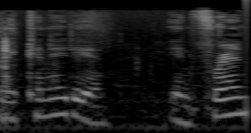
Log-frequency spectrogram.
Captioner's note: speaking French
